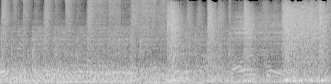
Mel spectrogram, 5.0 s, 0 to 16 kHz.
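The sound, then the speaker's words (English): Saturn V rocket engines roar at the Apollo 11 liftoff, a deep, loud, continuous rumble that holds steady throughout, with faint indistinct voices barely audible beneath it. “All engine running. Liftoff. We have a liftoff.”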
